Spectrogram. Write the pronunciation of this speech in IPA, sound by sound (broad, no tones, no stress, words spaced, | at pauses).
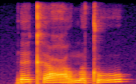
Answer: ɾekʰɛ ʕɤnɤ tʼu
